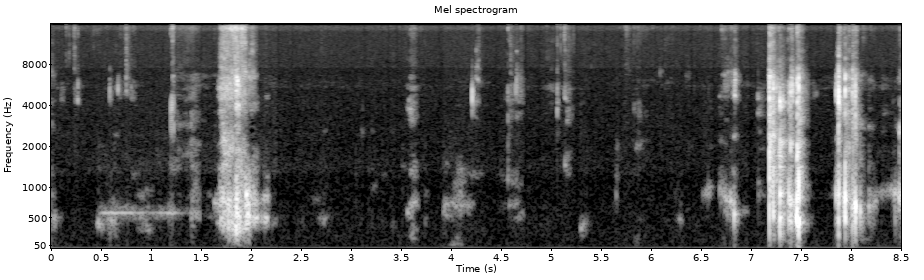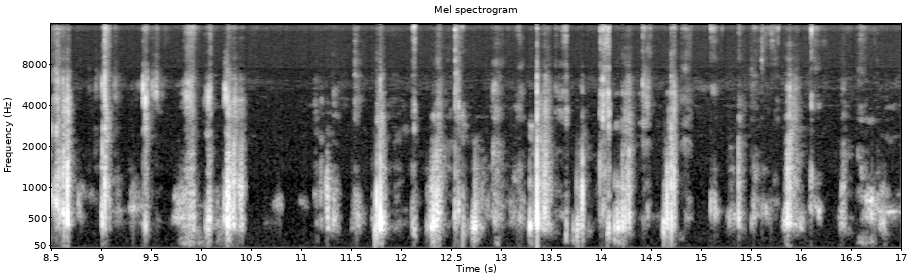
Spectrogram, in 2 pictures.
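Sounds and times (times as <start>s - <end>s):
wet crunching bites and chews: 6.7s - 10.5s, 11.2s - 16.8s.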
